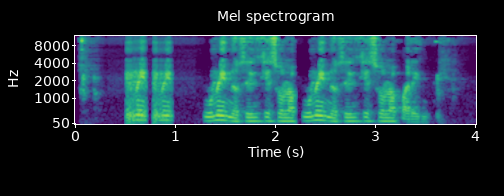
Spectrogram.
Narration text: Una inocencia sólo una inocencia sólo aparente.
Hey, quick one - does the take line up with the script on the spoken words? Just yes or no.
yes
